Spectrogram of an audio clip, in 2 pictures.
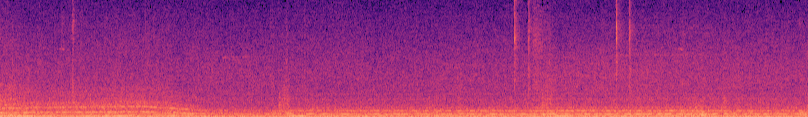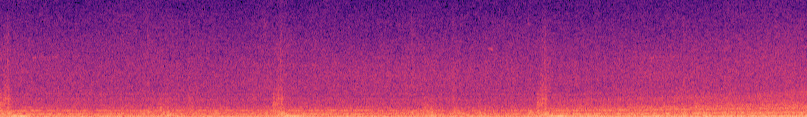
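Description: A bus engine hums steadily, dropping in pitch early on and rising again near the end.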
